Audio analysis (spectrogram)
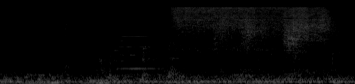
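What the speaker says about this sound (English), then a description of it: "then I'm going to rinse my hands" Water from a tap runs steadily as hands are rinsed, a broad rushing hiss that starts partway through and stays loud, preceded by faint kitchen clatter.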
